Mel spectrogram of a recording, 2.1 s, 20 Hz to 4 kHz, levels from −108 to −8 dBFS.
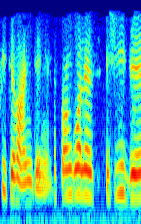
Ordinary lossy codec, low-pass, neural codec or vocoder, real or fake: MP3, 32 kbps; 3.6 kHz; none; real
